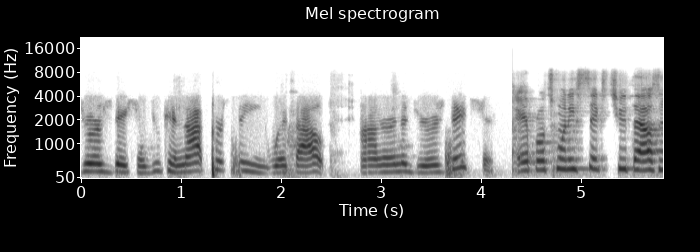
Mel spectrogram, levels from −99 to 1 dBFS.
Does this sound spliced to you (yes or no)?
yes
